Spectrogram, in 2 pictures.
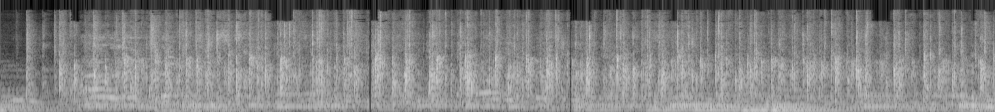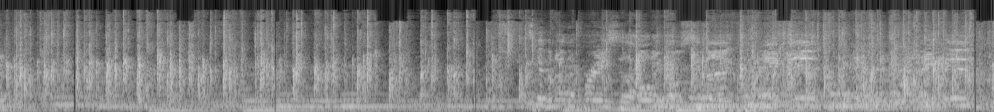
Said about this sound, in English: Come on, let's give him a praise clap.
